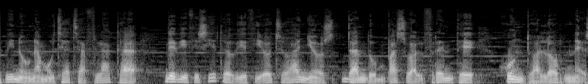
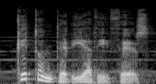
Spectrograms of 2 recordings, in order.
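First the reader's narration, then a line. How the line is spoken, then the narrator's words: Snapped by uncle. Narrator (Spanish): espetó a Lord Nestor su tío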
